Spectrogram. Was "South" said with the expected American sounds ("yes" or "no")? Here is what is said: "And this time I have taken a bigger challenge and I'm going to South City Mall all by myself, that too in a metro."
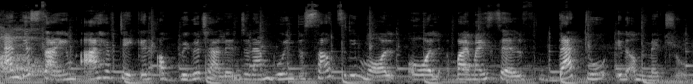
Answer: no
